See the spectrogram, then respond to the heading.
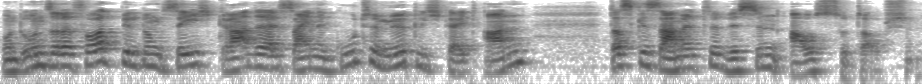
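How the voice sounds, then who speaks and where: This man's pitch sits high and moves with ordinary variation. He talks at a moderate pace. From Ukraine. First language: Ukrainian or Russian (speaking German). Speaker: German language teacher. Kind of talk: prepared monologue. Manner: formal.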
